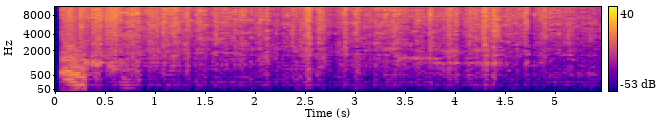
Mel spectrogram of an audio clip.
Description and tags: sound generated from an image
generated, image, b, cam, web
